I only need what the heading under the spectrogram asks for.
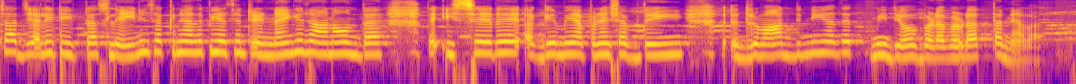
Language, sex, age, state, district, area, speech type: Dogri, female, 18-30, Jammu and Kashmir, Reasi, rural, spontaneous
